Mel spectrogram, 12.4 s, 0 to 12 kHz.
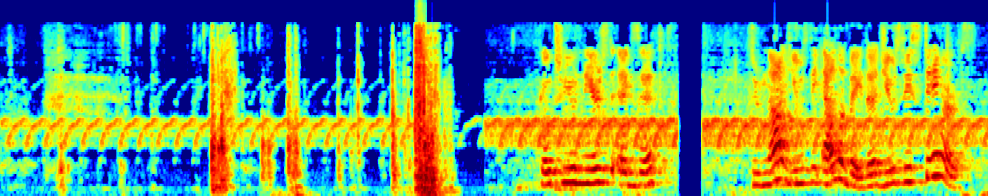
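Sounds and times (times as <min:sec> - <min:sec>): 
fire alarm wailing with a fast electronic warble: 0:00.0 - 0:12.3
loud bangs and thuds: 0:02.6 - 0:05.8
speech: 0:06.8 - 0:08.4, 0:09.4 - 0:12.2.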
